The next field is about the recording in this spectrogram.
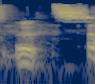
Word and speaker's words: Utz: Is that how you pronounce it? – Yeah. It's Utz.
